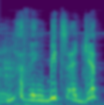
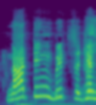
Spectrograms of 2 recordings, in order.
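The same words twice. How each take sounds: First: It is said in the speaker's plain accent. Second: It is said in an Indian accent.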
